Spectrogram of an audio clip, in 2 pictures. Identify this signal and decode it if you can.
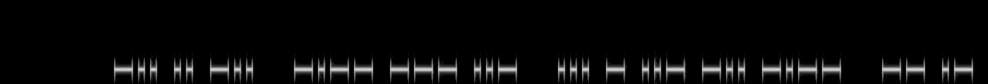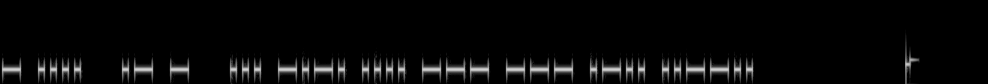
Morse code, heard as a keyed tone, about 21 wpm, 700 Hz. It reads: DID YOU STUDY MATH AT SCHOOL?
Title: Sentences from Top 1000 Words - Review Part 6 - 20wpm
